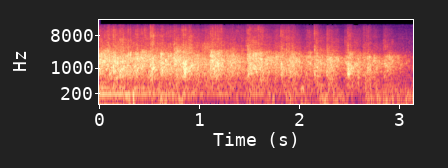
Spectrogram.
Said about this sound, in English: Would you give him a big, big, big welcome as he comes to minister the Word today?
